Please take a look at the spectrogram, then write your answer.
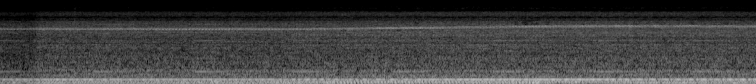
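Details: VW MK4 Jetta TDI with a 09A automatic, on jack stands after the transmission was refilled with fluid to fix a no-reverse fault: a steady, even engine hum with a faint constant whine and no clunks. Reverse now works and the transmission runs smoothly in gear.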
